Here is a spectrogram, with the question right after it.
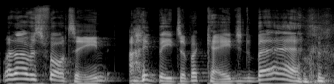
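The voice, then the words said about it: Mixed David Mitchell–Lee Mack impression. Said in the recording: “I don't know whose accent that was. Sort of a combination of both.”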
